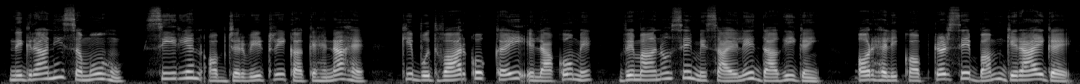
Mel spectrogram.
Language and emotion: Hindi, neutral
